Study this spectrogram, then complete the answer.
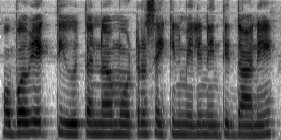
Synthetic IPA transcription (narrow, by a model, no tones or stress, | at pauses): ɔbɐʋjɐk̚t̪ijut̪ɐnːɐmoːʈɐɾsɐjkilmeːlɐnint̪id̪ːaːneː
